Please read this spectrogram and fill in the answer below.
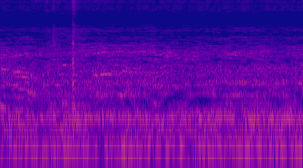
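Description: NASCAR race broadcast playing through a television's speaker, heard in the room: faint commentary mixed with the steady noise of race cars on track.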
